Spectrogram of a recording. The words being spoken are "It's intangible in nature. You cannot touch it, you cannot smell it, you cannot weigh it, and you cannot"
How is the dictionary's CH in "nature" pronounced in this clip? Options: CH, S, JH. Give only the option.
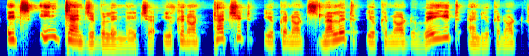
CH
